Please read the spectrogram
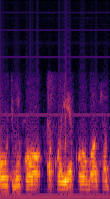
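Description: Only speech: a man talking over a telephone line.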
